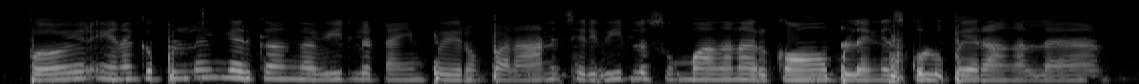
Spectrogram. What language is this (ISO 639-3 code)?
tam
